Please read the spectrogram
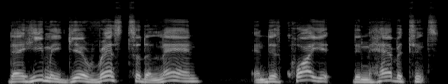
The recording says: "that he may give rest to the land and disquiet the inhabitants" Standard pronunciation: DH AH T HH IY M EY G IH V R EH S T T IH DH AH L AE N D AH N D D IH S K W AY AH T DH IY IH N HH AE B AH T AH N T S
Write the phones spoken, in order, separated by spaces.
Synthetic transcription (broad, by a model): DH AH T HH IY M EY G IH V R EH S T T IH DH AH L AE N D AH N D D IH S K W AY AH T DH IY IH N HH AE B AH T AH N S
